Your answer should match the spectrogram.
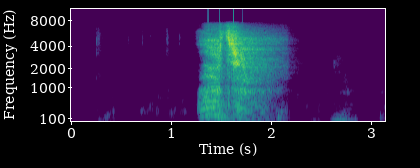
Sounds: Sneeze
